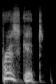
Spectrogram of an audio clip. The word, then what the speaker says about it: Prescott: Uh we I take it out to Prescott, Arizona, which is spelled Prescott, but apparently pronounced Preskitt.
